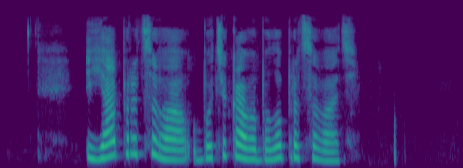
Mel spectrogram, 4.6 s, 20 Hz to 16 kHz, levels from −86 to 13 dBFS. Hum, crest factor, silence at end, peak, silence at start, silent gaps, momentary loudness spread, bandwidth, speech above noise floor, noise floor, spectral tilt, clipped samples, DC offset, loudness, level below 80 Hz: none; 20 dB; 1.05 s; -12 dBFS; 0.45 s; none; 20 LU; 11.5 kHz; 47 dB; -77 dBFS; -3 dB/octave; under 0.1%; under 0.1%; -30 LUFS; -88 dBFS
